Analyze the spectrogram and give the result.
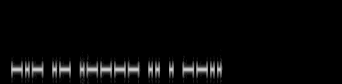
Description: Morse code, heard as a keyed tone, about 36 wpm, 700 Hz. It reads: KA1IEZ
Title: SOTA QSO Practice 35wpm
